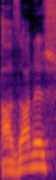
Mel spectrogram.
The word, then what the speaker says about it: আযান: উচ্চারণে ভুল করে থাকি কেউ আজান বলি কেউ আযান বলি তো এই আযানের সঠিক উচ্চারণ হলো আযান এর শাব্দিক অর্থ হচ্ছে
